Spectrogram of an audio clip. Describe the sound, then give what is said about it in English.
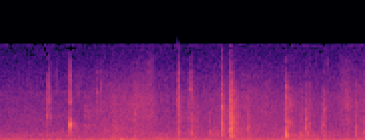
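Quiet, irregular clicking of keys on a computer keyboard, a handful of sharp taps scattered over a few seconds with no voices present. “Just use the keyboard. The keyboard. How quaint.”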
